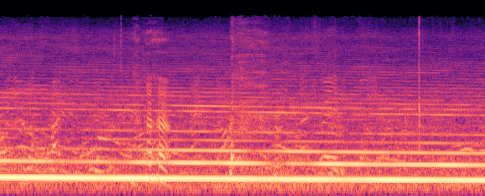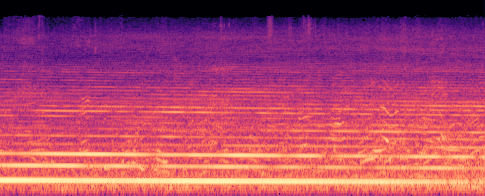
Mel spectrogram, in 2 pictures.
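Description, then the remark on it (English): An old U.S. Army military police car siren wails in one long, sustained tone that slowly sinks in pitch, loud throughout with no talking over it. “The old military police car.”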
